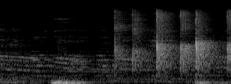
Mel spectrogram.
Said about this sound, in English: Oh, the first clap of the morning.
